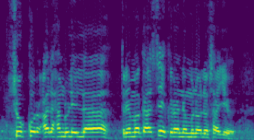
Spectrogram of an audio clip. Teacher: Nada suara pada perkataan syukur alhamdulillah lebih tinggi dan diikuti dengan hentian suara sebelum terima kasih untuk memisahkan ungkapan syukur kepada Tuhan dengan ucapan terima kasih kepada orang lain. Intonasi meningkat pada alhamdulillah, menekankan rasa syukur yang mendalam.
